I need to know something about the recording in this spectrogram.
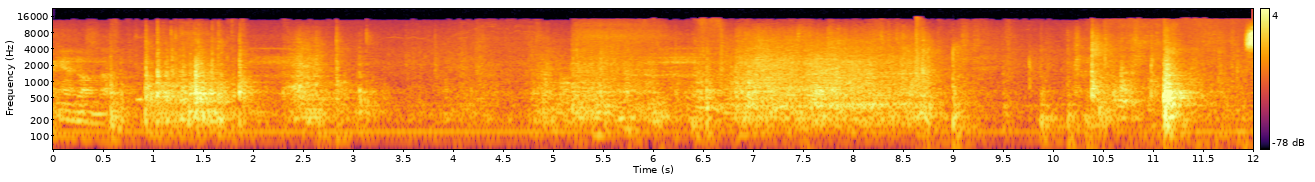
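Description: A large acrylic trickle-filter box sliding and scraping against a wooden cabinet stand as it is pushed into the stand opening, with a longer stretch of scraping in the middle. Low voices come and go.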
